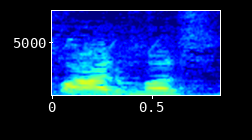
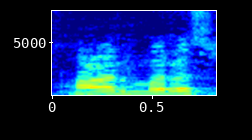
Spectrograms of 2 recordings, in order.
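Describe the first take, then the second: First: The r joins the s with no vowel. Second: A vowel is sounded between the r and s. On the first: The speaker calls it right. "ये पूरा रा नहीं है, र आधा है" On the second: The speaker calls it wrong. "फार्मरस नहीं पढ़िएगा"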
